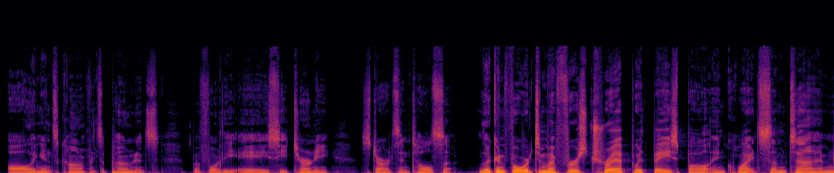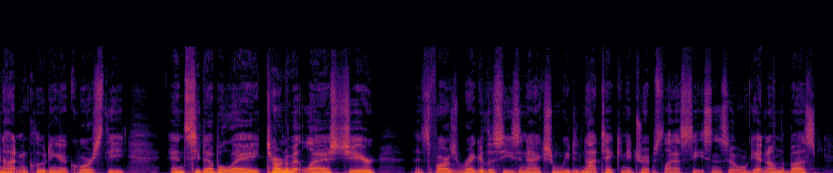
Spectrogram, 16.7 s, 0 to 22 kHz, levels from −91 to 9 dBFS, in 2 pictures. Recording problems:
none

